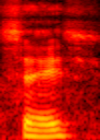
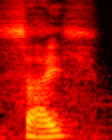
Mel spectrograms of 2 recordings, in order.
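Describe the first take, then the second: First: The vowel sounds like the 'a' in 'ace'. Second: The vowel sounds like the 'i' in 'ice'. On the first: The speaker calls it wrong. "not Sace" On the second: The speaker calls it right. "it's Sice"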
